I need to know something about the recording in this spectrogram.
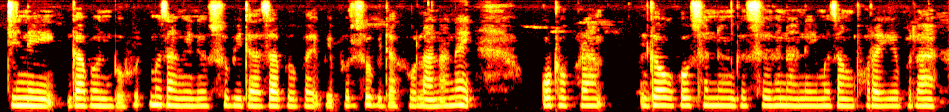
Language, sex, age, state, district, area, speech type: Bodo, female, 30-45, Assam, Udalguri, urban, spontaneous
